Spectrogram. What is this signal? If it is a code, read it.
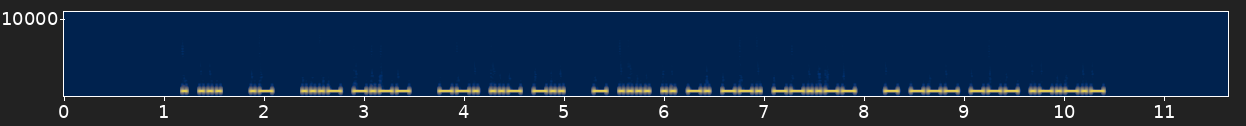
Morse code, heard as a keyed tone, about 27 wpm, 700 Hz. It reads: ES A VY GUD THING, TOO.
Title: Sentences from Top 200 Words and Abbreviations 28wpm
